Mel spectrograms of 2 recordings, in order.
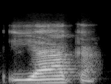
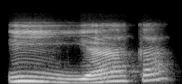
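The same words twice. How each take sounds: First: The y sound is short and single. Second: The y sound is held long and doubled. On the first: The speaker calls it wrong. "tidak boleh dibaca tanpa tasydid. Misalnya dibaca" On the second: The speaker calls it right. "harus jelas penyebutan tasydidnya"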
